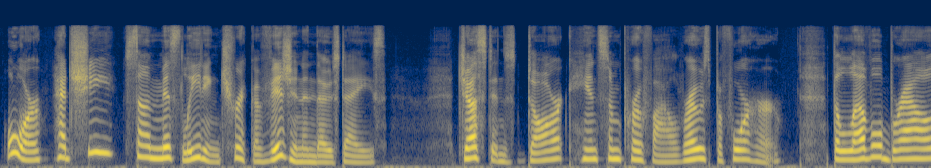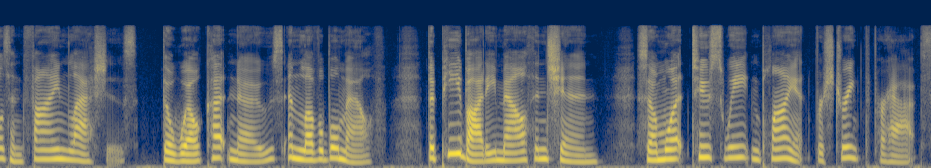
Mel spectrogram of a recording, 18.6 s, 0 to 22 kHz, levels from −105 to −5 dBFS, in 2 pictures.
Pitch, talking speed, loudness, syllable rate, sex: 205 Hz, 140 wpm, -19 LUFS, 4.0 syllables/s, female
